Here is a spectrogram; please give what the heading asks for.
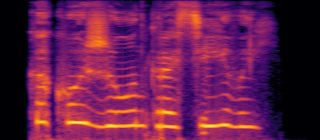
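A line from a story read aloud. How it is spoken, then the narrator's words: Sighing. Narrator (Russian): вздохнула Даяна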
